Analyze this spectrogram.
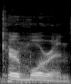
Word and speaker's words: Korin: He often ran away from Korin, though he would always return in Korin. Sorry, I've been pronouncing it wrong.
